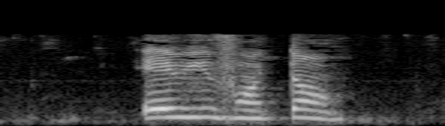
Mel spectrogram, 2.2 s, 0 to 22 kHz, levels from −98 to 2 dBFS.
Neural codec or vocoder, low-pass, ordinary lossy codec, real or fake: vocoder, 22.05 kHz, 80 mel bands, HiFi-GAN; 7.2 kHz; MP3, 32 kbps; fake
